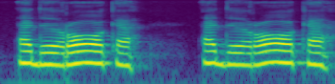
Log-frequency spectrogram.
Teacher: بعد از حرف را الف آمد مد طبیعی و حرف را غفظ خوانده می شود · حرف دال با سکون قلقله صدا می دهد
